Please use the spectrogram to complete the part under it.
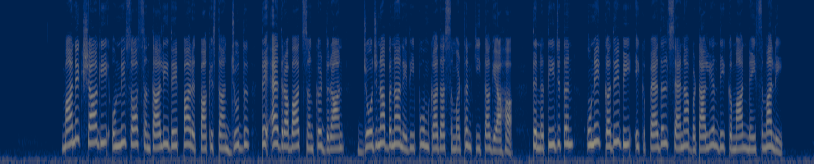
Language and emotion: Dogri, neutral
